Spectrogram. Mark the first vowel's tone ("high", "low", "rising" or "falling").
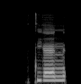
high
